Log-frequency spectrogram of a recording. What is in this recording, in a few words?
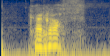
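"karaf", Dutch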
